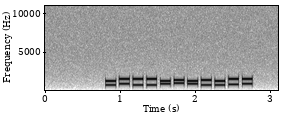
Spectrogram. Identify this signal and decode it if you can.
DTMF, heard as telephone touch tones, dialled by machine, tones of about 140 ms. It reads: 19337072169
